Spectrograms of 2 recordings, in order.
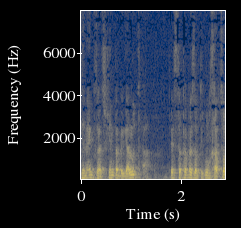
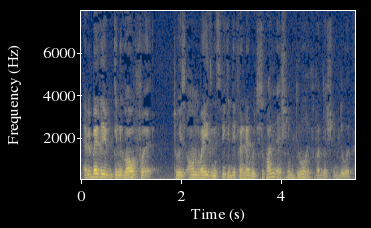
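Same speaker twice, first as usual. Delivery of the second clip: ordinary delivery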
